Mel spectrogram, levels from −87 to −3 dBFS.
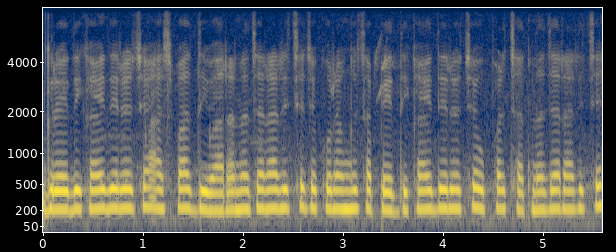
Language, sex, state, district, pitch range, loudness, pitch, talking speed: Rajasthani, female, Rajasthan, Nagaur, 205-215 Hz, -14 LUFS, 210 Hz, 270 wpm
